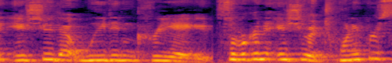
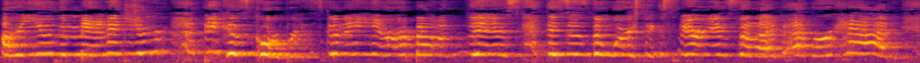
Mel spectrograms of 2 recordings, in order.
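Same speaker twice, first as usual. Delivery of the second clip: very high, put-on, fake tearful crying voice; 4 dB louder than usual. In a skit, a customer arguing with staff over a tip, fake crying voice. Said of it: "It's my fake crying voice".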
